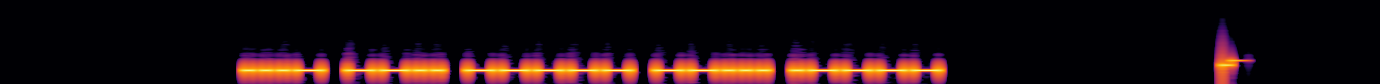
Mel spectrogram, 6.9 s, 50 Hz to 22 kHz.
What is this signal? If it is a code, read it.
Morse code, heard as a keyed tone, about 29 wpm, 700 Hz. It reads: VZ071
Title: Code Groups - 5 Letter:Numbers - 28wpm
